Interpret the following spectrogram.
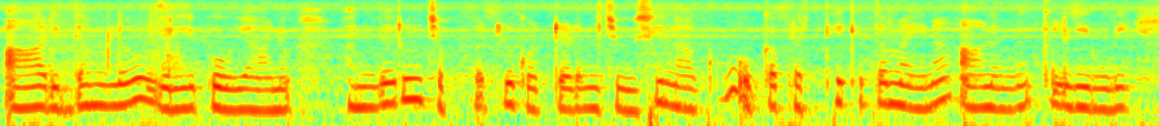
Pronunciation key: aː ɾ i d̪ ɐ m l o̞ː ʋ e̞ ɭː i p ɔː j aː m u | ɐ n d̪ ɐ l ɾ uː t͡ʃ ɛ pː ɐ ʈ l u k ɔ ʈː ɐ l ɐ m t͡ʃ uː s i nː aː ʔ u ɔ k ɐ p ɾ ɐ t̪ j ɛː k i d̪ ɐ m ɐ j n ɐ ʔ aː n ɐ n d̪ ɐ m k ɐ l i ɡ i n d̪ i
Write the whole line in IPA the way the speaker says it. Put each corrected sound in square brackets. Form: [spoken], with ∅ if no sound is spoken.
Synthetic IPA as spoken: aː ɾ i d̪ ɐ m l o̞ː ʋ e̞ ɭː i p ɔː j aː [n] u | ɐ n d̪ ɐ [∅] ɾ uː t͡ʃ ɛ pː ɐ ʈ l u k ɔ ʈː ɐ [ɽ] ɐ m t͡ʃ uː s i [n] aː [k] u ɔ k ɐ p ɾ ɐ t̪ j ɛː k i [t̪] ɐ m ɐ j n ɐ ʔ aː n ɐ n d̪ ɐ m k ɐ l i ɡ i n d̪ i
